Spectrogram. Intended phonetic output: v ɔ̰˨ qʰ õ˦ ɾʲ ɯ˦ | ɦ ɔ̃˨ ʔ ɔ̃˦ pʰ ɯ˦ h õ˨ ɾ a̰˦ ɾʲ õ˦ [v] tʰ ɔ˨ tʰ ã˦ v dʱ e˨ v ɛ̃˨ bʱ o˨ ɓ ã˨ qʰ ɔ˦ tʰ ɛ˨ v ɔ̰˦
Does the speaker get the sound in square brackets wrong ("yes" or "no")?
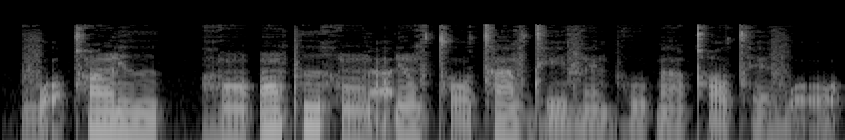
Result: no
